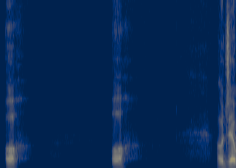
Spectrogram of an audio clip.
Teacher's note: o indicates a short vowel very similar to the vowel of the English words book and hook take a look at book take away the B now we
